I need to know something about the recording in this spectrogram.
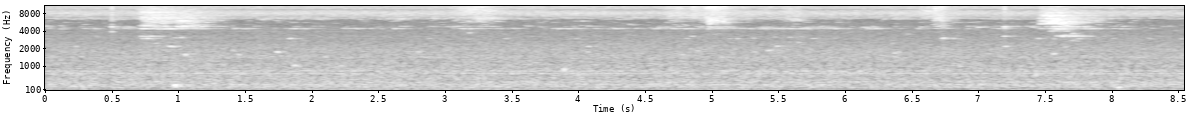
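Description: A compass point scratches lightly across paper.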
